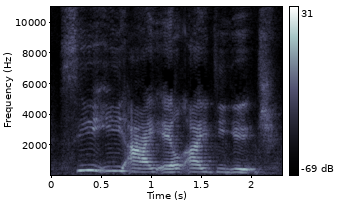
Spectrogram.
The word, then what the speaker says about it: Ceilidh: it's called Ceilidh dancing, Scottish Ceilidh, Ceilidh. It's spelled really weird, but it's called Scottish Ceilidh, and you've got different variations of Scottish Ceilidh dancing.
